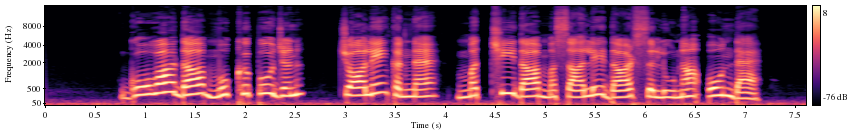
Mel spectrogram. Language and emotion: Dogri, neutral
